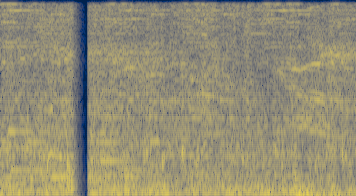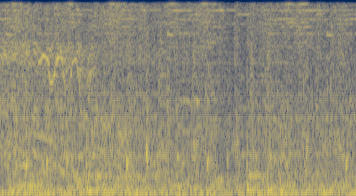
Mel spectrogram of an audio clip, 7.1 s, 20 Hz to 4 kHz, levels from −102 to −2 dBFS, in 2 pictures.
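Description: At 0.72 s the sound stalls until 0.89 s: about 150 ms of fading, buzzy continuation of the last sound, then a brief silence of about 20 ms, all within the band-limited, 4 kHz-ceiling call audio. This is a call audio freeze, likely from packets held in transit. Unlike a dropout, nothing is lost; the audio resumes where it stopped, just later.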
